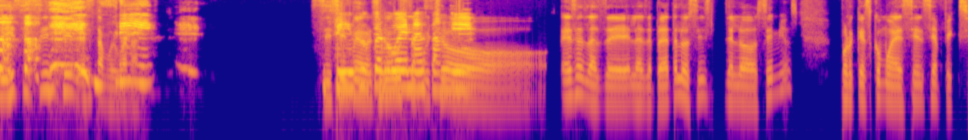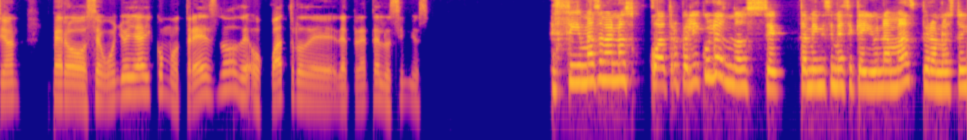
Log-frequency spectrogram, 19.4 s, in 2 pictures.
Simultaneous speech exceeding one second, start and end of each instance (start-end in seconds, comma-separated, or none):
3.2-4.8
